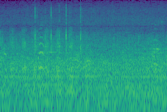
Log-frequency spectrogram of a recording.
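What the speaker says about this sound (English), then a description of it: "got a big goose sitting behind me right now" A big goose honks several times in a short series of nasal calls, moderately distant and fairly faint against steady outdoor background noise.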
